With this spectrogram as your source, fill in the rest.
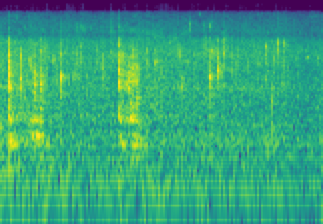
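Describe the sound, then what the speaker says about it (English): Korean mandu dumplings coated in panko fry in oil, sizzling and crackling steadily with sharp spattering pops, a close, busy frying sound with no talking. "I'm going to keep frying these here"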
